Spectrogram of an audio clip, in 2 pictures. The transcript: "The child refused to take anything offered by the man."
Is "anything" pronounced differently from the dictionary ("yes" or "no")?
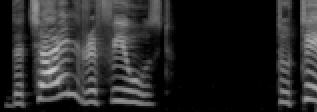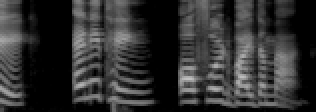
yes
